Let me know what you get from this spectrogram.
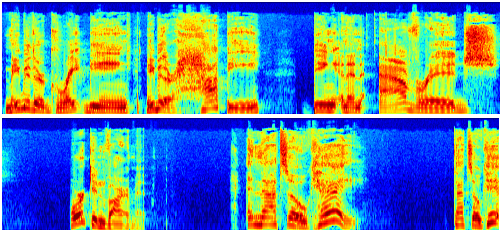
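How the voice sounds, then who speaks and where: Animated, upbeat man hosting a morning show. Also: fairly high pitch. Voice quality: strong, carrying voice. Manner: energetic, repeats words, frequent "right?" and "okay?". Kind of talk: live motivational talk show.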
